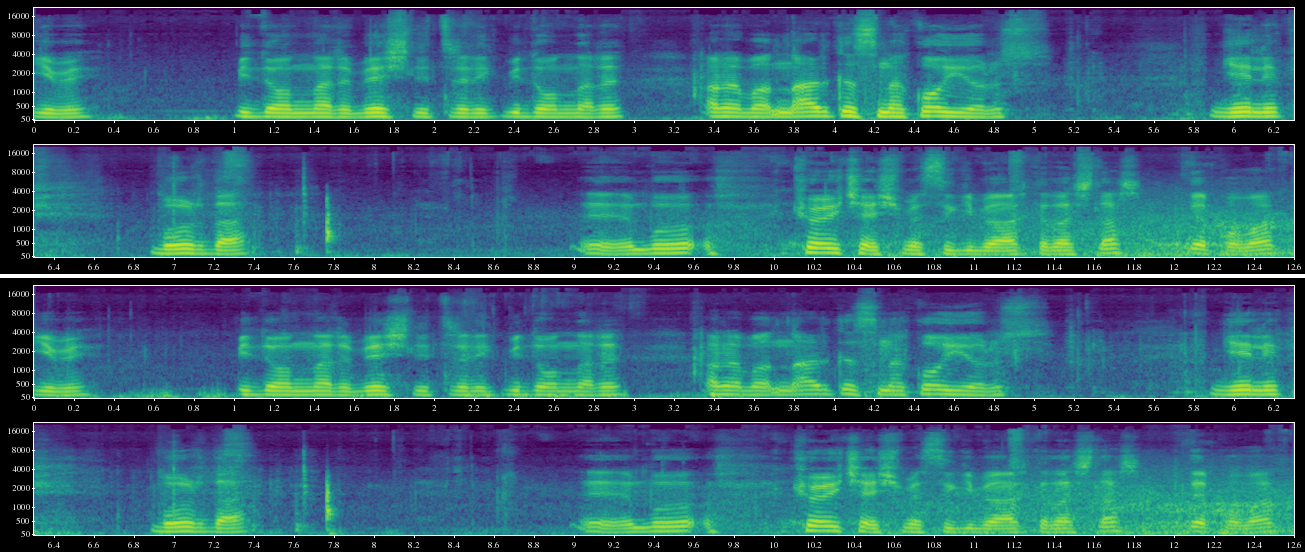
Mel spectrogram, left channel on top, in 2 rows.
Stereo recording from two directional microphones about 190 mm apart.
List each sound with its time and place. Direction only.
0.0 s a man's voice: 10° left (ahead or behind); by 4.5 s 40° left (ahead or behind)
4.5 s speech: 20° left (ahead or behind)
5.9 s a man's voice: 10° left (ahead or behind)
9.0 s a man's voice: 10° left (ahead or behind)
